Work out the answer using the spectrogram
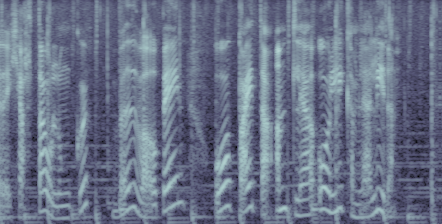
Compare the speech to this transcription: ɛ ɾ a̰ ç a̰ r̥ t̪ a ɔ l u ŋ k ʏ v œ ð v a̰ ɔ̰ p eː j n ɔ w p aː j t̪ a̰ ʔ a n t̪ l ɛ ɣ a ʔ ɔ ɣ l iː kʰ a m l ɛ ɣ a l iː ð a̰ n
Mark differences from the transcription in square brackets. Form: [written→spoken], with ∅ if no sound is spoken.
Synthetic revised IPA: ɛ ɾ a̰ ç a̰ r̥ t̪ a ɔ l u ŋ k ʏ v œ ð v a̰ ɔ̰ p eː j n ɔ [w→ɣ] p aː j t̪ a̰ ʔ a n t̪ l ɛ ɣ a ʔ ɔ ɣ l iː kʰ a m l ɛ ɣ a l iː ð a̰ n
